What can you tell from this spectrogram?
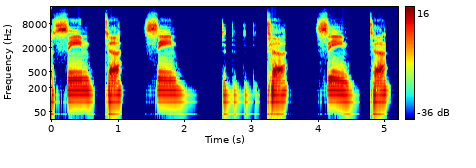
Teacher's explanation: stop seemed to and then I switch to a t so I'm going into the D so there's vibration going to the D but then it switches over to the T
